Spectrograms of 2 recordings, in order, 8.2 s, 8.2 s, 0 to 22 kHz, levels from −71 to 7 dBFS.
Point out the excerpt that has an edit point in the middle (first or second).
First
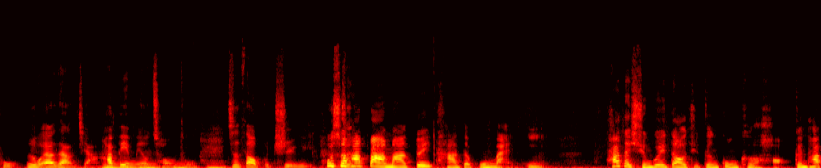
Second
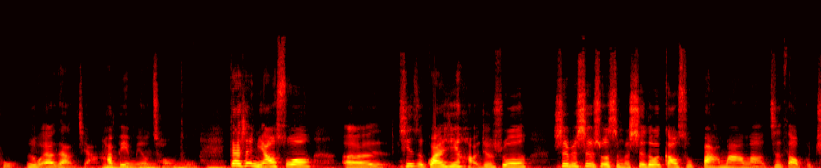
first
